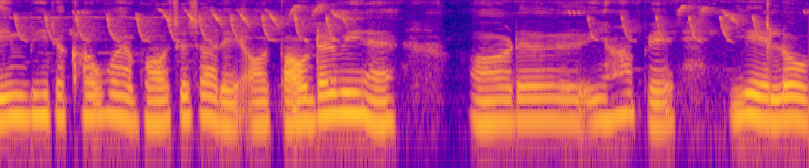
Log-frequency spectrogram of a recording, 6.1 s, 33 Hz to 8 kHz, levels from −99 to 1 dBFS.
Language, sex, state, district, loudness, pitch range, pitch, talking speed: Hindi, male, Bihar, West Champaran, -20 LUFS, 150-180 Hz, 165 Hz, 160 wpm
